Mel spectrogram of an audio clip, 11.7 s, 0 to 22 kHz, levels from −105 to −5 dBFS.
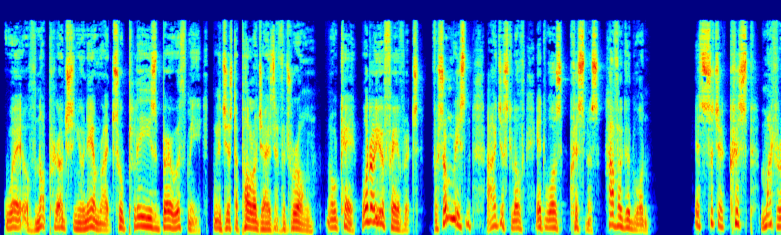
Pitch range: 115-150 Hz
